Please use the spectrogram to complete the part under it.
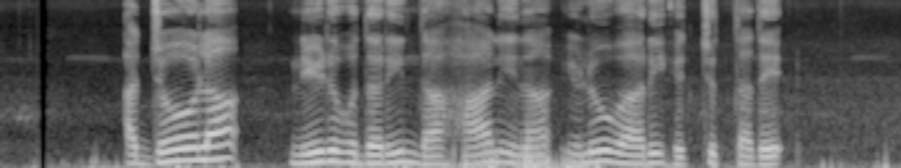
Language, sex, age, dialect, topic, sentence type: Kannada, male, 18-24, Mysore Kannada, agriculture, question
